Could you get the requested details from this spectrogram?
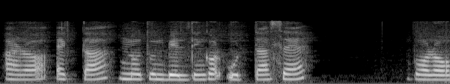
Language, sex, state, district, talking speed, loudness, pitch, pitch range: Bengali, female, Tripura, West Tripura, 80 wpm, -17 LUFS, 230 Hz, 225-245 Hz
